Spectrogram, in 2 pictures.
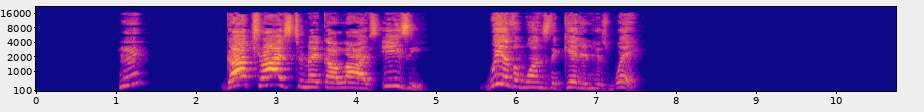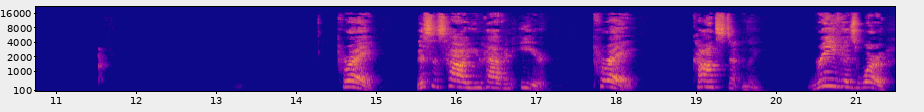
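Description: An older woman speaks with animation close to a microphone, with long pauses.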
